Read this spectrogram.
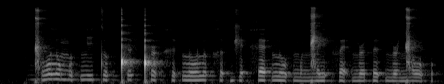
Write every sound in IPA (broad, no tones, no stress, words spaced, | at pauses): ɡ͡ǁolomʊʔli tʊʔǃʼɘʔǃʰə˞ʔxɘʔ lolʊʔxəʔd͡ʒɛʔ xɛʔ loʔŋo ŋ͡ǁeʔfɛʔŋə˞ θɘʔŋə˞ŋ͡ǁoʔ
